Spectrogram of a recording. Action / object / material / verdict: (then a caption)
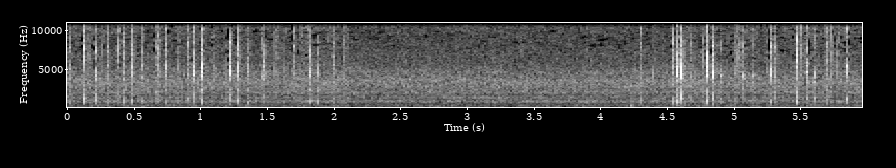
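tap / plastic compact camera casing and buttons / plastic / none. Fingertips tap on the casing and buttons of a small black plastic compact digital camera, lying back side up with its buttons and control dial on a towel. Quick, light, dry clicks and taps come in uneven bursts, with a quieter stretch in the middle, over a faint steady low hum.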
